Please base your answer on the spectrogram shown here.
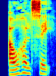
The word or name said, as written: afholdssag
